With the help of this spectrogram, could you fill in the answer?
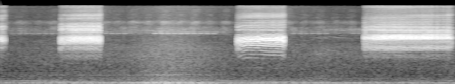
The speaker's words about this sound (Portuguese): É apelidada de cigarra chorona. Por que será, né? Lembra o chorinho, né?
